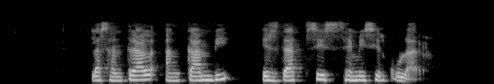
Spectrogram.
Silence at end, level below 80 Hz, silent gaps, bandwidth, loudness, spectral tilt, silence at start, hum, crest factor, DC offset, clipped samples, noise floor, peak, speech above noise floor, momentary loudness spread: 0.75 s; -58 dBFS; none; 7.8 kHz; -19 LUFS; -5 dB/octave; 0.9 s; none; 18 dB; under 0.1%; under 0.1%; -79 dBFS; -2 dBFS; 60 dB; 7 LU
